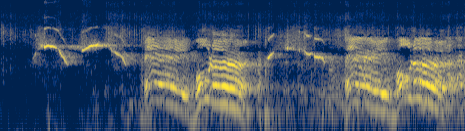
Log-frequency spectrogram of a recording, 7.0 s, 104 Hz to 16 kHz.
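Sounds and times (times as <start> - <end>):
person whistling up to a window: 0.4 - 2.1, 4.0 - 5.2
laughter: 2.0 - 6.9
speech: 2.1 - 4.0.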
